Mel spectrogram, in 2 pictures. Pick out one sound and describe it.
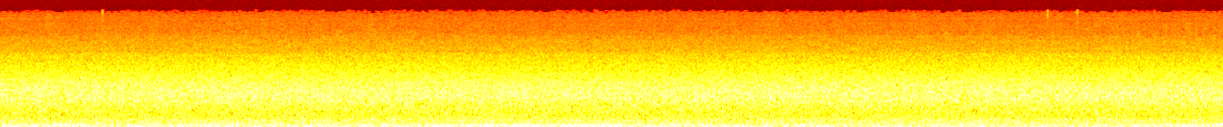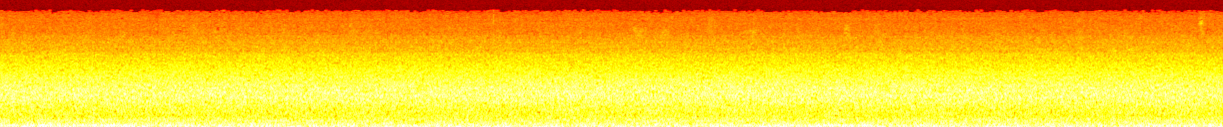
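Airliner engines hum with a steady low drone in cruise flight.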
